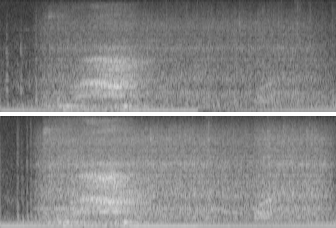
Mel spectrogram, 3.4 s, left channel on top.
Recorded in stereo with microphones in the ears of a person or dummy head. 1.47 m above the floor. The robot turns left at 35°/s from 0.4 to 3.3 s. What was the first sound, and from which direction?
A cat meowing, 105° right.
